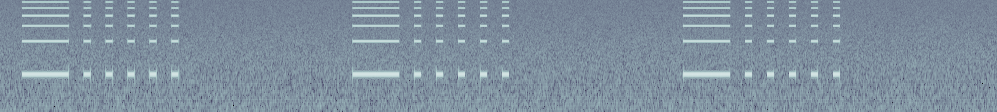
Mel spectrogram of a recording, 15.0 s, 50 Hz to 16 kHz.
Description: Beep code, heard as beeps from a small speaker, played three times, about 1340 Hz. 1 long, 5 short.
